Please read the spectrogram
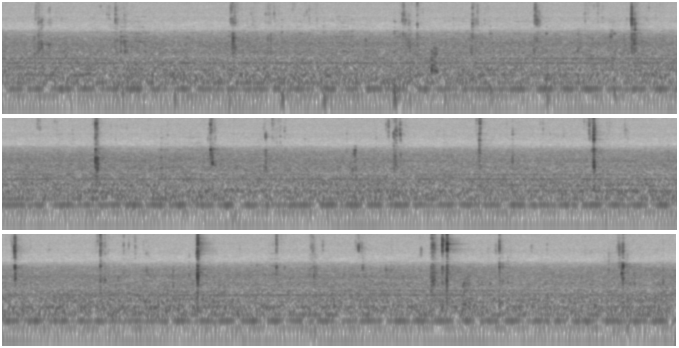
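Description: Close-miked chewing and mouth sounds of a person eating rice with macaroni and lentils by hand, with sharp little clicks and smacks scattered every second or two over a steady low hum.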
